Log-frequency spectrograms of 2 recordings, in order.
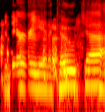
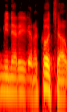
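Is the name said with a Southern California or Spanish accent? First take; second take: Southern California; Spanish. First: The name is said with a Southern California accent. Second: The name is said with a Spanish accent. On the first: "You did it right" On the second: "more of a Spanish pronunciation"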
